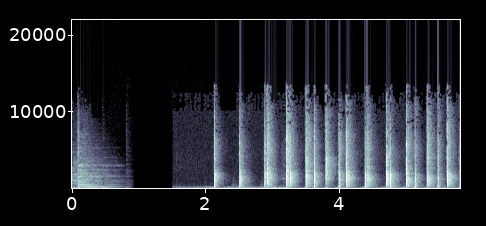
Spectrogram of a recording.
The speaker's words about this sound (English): We might as well both just stand up. It's like a standing ovation. That's basically what it is.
